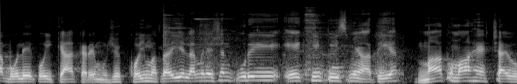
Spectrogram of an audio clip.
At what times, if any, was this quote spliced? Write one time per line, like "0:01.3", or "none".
0:01.6
0:04.1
